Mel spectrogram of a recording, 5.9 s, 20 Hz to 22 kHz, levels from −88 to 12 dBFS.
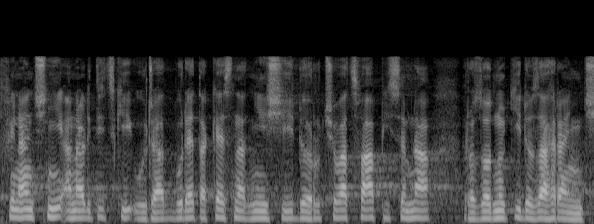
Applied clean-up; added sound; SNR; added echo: none; none; none; none.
